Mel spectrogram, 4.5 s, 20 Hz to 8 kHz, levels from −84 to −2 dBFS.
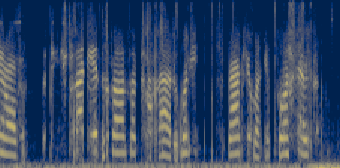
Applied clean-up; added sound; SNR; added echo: neural diffusion model UNIVERSE++.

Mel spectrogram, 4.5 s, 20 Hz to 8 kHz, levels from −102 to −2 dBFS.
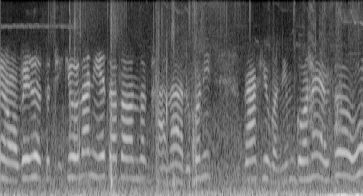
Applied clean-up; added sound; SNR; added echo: none; Dog; -3 dB; none.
